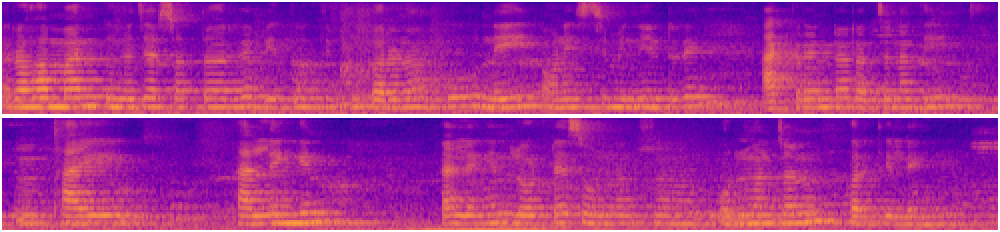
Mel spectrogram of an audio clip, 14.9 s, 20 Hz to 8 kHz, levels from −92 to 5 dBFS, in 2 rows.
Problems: constant background noise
